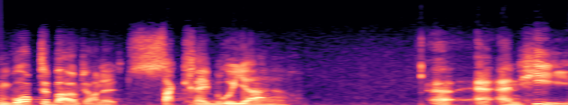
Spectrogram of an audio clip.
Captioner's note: speaking french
